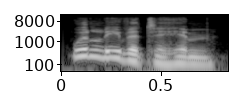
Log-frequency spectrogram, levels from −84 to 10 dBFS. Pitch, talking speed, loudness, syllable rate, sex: 155 Hz, 360 wpm, -16 LUFS, 8.3 syllables/s, male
